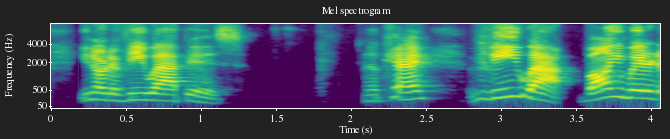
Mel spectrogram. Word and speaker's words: VWAP: So that takes us to the volume weighted average price, the VWAP. If you need to know how to pronounce this, it's V and then WAP, like your apps on your phones, right?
